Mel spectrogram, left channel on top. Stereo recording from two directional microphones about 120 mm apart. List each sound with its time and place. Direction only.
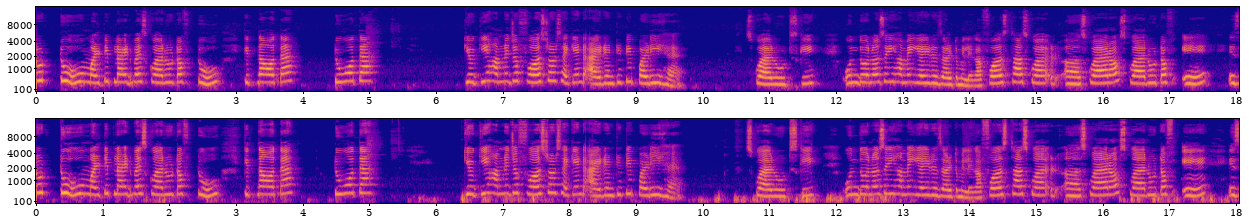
0.0 s a woman's voice: 85° right
3.1 s speech: 90° right
6.7 s a woman's voice: 85° right; by 9.6 s 55° right (ahead or behind)
10.8 s a sound: 80° right
12.1 s a woman's voice: 60° right (ahead or behind); by 14.8 s 85° right
14.9 s speech: 55° right (ahead or behind); by 17.0 s 75° right (ahead or behind)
